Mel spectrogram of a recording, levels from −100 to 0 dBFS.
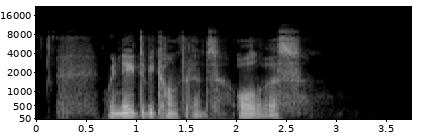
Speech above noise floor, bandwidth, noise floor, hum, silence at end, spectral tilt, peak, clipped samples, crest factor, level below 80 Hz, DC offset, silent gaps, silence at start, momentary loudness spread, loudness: over 54 dB; 9.8 kHz; under -90 dBFS; none; 1.1 s; -5 dB/octave; -18 dBFS; under 0.1%; 22 dB; -72 dBFS; under 0.1%; none; 0.2 s; 21 LU; -37 LUFS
